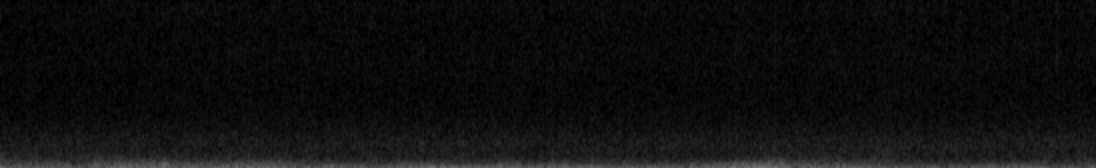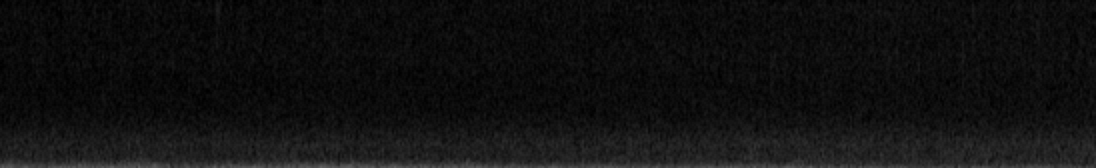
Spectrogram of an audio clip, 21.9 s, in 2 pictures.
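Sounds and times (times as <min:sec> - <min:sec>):
soothing rain: 0:00.0 - 0:21.9.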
